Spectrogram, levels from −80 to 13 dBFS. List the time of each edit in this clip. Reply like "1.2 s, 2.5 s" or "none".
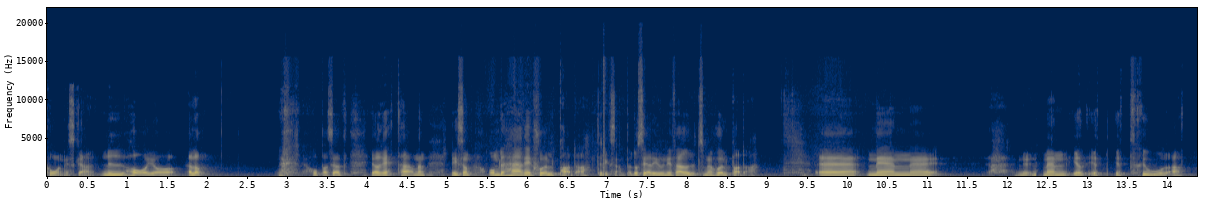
12.4 s

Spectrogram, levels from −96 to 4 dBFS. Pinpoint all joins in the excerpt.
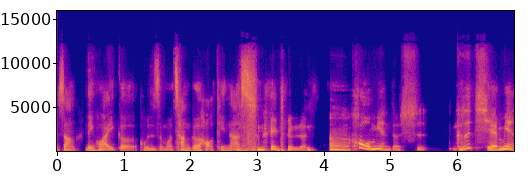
1.2 s

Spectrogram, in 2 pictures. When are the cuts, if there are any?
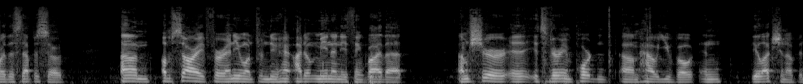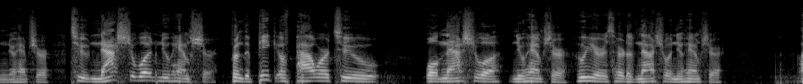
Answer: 8.7 s, 10.3 s

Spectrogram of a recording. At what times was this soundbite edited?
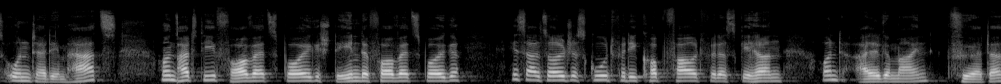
1.8 s, 5.0 s

